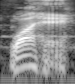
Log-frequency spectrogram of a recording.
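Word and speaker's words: 和: for peace when written which is pronounced as wah when it means peace but it's kazah when it's for names why is this like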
